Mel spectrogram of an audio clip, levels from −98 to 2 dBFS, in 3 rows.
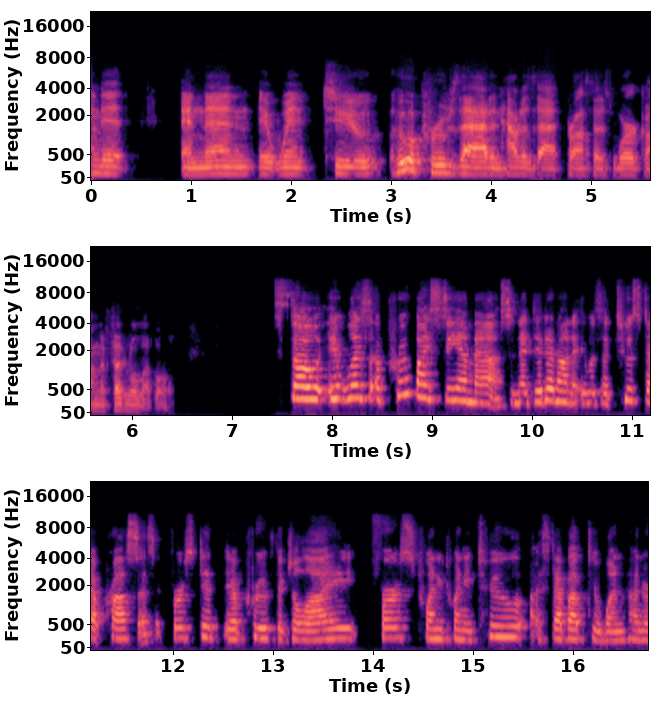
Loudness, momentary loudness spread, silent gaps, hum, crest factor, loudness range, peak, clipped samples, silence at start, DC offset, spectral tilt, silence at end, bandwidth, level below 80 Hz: -28 LUFS; 11 LU; 0.72-0.84 s, 6.89-7.37 s; none; 20 dB; 6 LU; -8 dBFS; under 0.1%; 0 s; under 0.1%; -5 dB/octave; 0 s; 11 kHz; -78 dBFS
